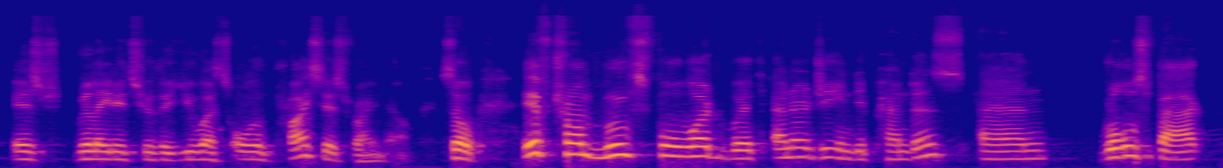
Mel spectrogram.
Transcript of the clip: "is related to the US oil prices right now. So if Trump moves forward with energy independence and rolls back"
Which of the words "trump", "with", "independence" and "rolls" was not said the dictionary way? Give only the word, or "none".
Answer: none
